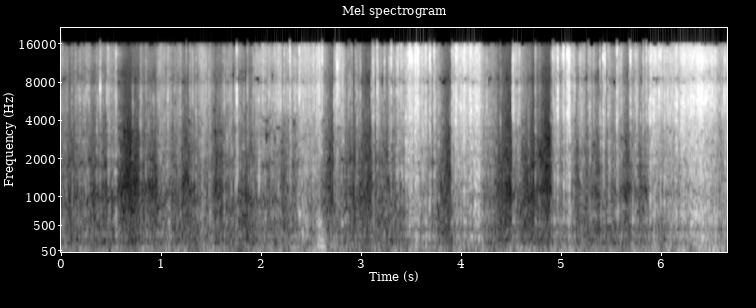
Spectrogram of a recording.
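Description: Plastic wrapping crinkles and rustles in a man's hands.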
